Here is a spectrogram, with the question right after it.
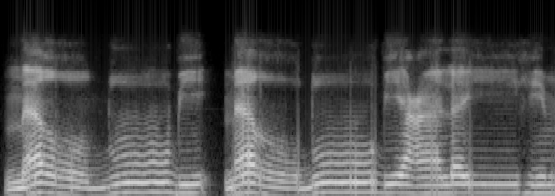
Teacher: gho huruf tebal ma huruf tipis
